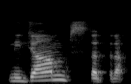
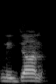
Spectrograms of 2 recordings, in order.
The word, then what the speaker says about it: निजांस्तत्र: It's not Nijan. It's not Nakara. It will be Makara only. Nijam. So we'll have to close our lips.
